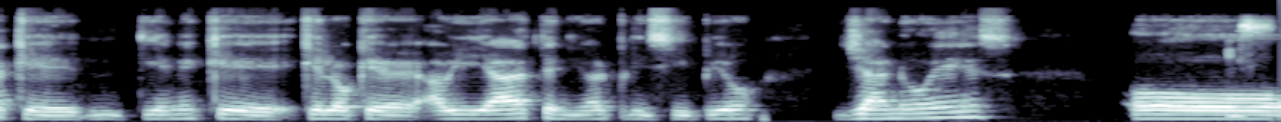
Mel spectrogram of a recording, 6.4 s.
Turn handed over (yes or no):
no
